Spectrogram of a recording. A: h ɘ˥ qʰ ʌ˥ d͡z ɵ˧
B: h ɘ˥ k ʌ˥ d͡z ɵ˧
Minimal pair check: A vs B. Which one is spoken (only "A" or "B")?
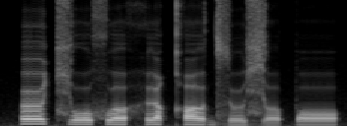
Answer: A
